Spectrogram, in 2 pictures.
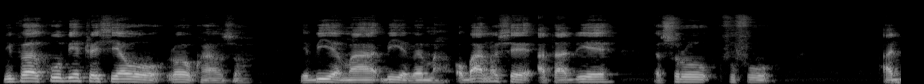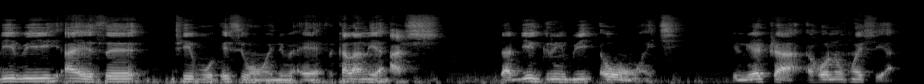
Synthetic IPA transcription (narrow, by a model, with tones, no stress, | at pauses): nĩ˦pʰa˦˨kʰu˦o˦bi˦ɛ˦t͡ɕᶣɛ˦ɕɪ˦a˦wɔ˨lɔ˦ɾkʷʰã˨n̩˨sʊ˨ | jɛ˨bi˦jɛ˨mã˨˦bi˦jɛ˨bɛ˦mã˨ɔ̰˨ba˦nʊ̃˦ɕɛ˨a̰˨tʰa˨dɪ˦ɛ˦ | ɛ˨sʊ˦ɾʊ˦fu˨fu˨˦ | a̰˨dɪ˦ɛ˦bi˦a̰˦jɛ˨sɛ˦tʰe˦bʊ˨ʔe˦si˨wɔ̃˨w̃æ˨nĩ˦mɛ˨jɛ˨kʰa˦la̰˨nʊ̃˦jɛ˨ʔa˦˨ɕ | da˨dɪ˦ɛ˦ɡɾĩ˦nbi˦wɔ˨wɔ̃˨æ˨t͡ɕʰi̥˨ | e˨nũ˦ɛ˦t͡ɕᶣɾa˨ɛ˨hɔ˦nʊ̃˦hʊ̃˦ɛ˦ɕɪ˨a̰˨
